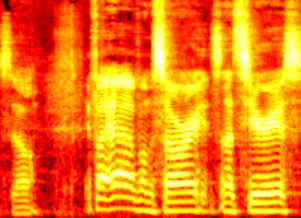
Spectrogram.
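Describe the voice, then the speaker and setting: This man has a normal speaking voice, moving at a moderate pace with ordinary pitch variation. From New Jersey. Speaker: surf magazine editor. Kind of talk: interview.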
